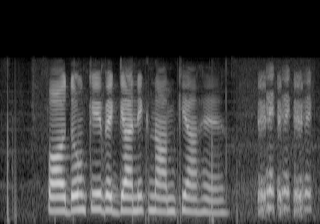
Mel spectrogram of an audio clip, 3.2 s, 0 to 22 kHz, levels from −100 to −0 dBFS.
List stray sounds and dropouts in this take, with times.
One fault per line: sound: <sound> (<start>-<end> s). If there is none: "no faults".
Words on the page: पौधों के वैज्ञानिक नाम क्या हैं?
sound: laugh (2.6-3.1 s)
